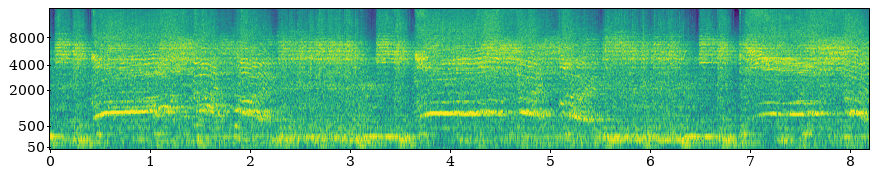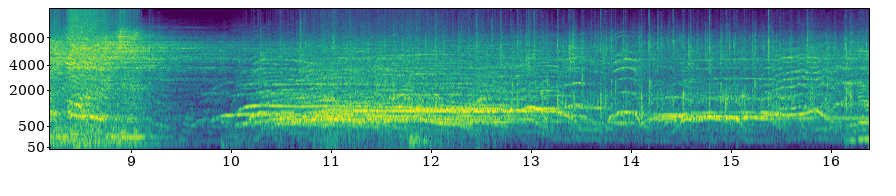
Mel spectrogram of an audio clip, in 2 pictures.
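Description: Live rock band with drums, guitar, hand cymbals and a group of voices singing, loud, stopping abruptly about nine seconds in. The audience then cheers and whoops.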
